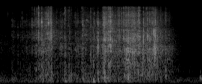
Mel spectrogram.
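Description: Foil wrapper on a chocolate Easter egg crinkling as it is peeled open by hand, dying away shortly before the end.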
